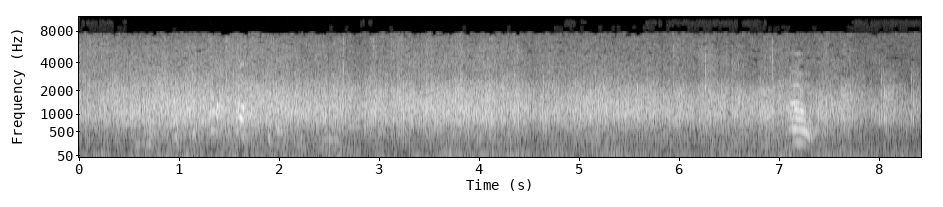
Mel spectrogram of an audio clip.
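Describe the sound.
An audience applauding to welcome a speaker at a meeting: sustained, dense clapping that stays fairly even throughout, with some voices mixed in.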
